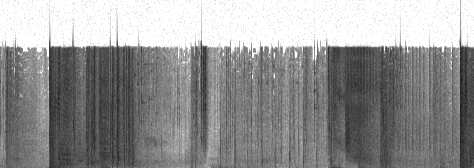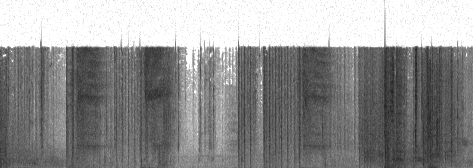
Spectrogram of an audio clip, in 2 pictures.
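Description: A rifle fires loud, sharp shots that echo briefly.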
